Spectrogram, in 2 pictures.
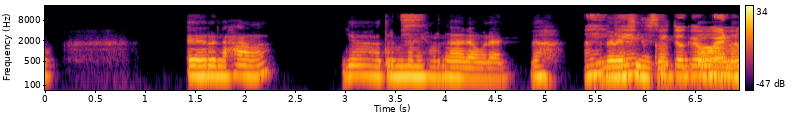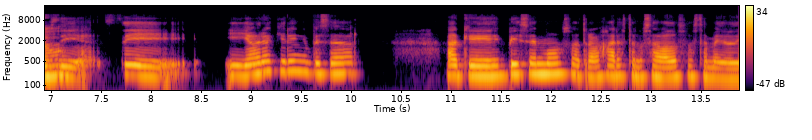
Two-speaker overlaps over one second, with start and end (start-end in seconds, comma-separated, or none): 5.4-7.3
